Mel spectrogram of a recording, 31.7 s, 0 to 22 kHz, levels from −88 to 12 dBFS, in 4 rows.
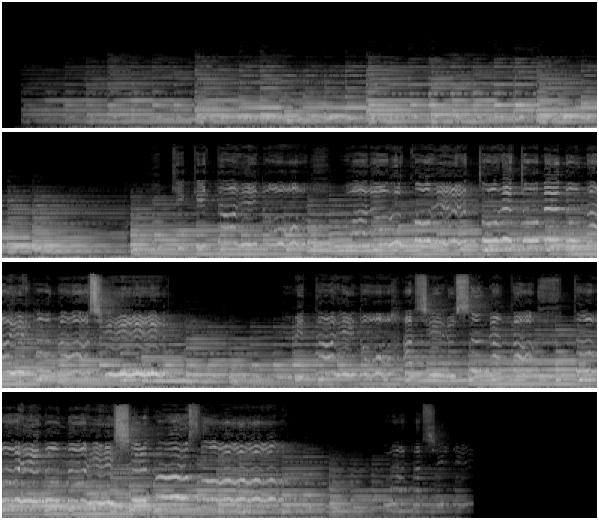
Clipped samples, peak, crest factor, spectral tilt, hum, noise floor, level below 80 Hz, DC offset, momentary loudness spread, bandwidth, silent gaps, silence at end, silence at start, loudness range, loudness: under 0.1%; -4 dBFS; 16 dB; -5 dB/octave; none; -48 dBFS; -44 dBFS; under 0.1%; 15 LU; 14.5 kHz; none; 2.05 s; 0.55 s; 9 LU; -20 LUFS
